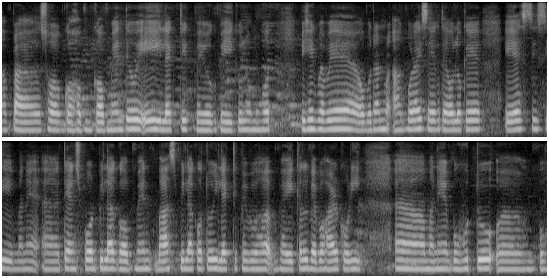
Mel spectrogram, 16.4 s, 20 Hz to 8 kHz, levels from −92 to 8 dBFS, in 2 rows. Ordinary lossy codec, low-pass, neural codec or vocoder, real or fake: none; none; none; real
